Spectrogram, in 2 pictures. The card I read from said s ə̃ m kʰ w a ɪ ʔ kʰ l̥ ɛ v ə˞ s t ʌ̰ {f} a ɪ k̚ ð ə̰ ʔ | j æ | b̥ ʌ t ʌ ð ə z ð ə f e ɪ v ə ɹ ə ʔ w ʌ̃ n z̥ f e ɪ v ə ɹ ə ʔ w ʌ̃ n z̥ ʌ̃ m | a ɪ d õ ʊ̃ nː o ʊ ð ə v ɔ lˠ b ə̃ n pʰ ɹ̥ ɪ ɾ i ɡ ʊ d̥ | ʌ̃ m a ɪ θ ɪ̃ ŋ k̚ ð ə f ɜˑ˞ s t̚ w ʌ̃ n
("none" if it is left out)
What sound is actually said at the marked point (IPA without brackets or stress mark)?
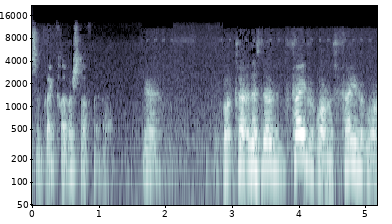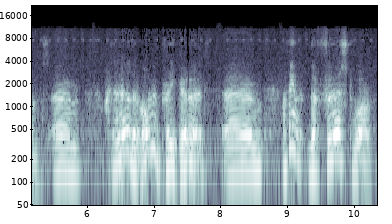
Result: f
